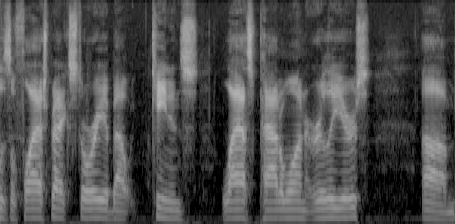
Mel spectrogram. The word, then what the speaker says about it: Kanan: or this is just Canon is not how you pronounce his name is it Kanan or Canon Kanan okay Kanan the last Kanan jarus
